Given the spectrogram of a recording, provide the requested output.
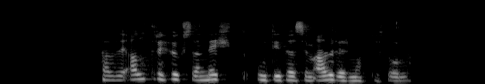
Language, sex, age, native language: Icelandic, female, 30-39, Icelandic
